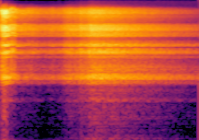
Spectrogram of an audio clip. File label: EQ Perc, Percussion Mix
